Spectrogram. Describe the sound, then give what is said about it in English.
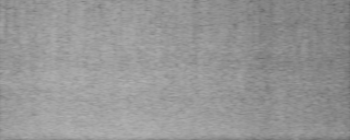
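Ocean surf washes steadily onto the shore, a broad, loud rush of water that swells up around the legs of people standing in it and then slowly eases back, with no voices present. “The water rushes forward and gathers around our legs and like comes up to my thighs and your shins.”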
